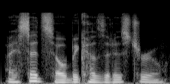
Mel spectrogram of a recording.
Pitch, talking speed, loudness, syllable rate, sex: 110 Hz, 245 wpm, -17 LUFS, 5.7 syllables/s, male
